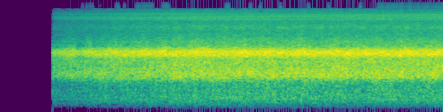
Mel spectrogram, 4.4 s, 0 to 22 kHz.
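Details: Frogs calling at night in a nearby rice field on 12 May 2016 under a crescent moon: a dense, continuous high chorus of overlapping trills that starts suddenly and stays steady.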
